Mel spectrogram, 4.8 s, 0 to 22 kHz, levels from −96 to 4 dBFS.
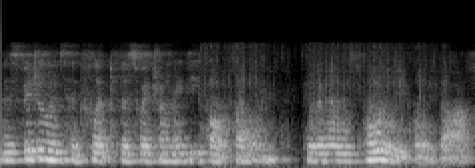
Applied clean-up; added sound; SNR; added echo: neural separator model SepFormer DNS4.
